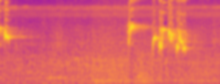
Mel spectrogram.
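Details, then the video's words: Red-whiskered bulbul in standard morning training voice: a single sharp note, a long gap, then a rapid rolling phrase of four or five liquid, up-and-down whistled notes. "Luyện giọng chào mào âm chuẩn mỗi sáng giúp chim nhanh căng lửa"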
